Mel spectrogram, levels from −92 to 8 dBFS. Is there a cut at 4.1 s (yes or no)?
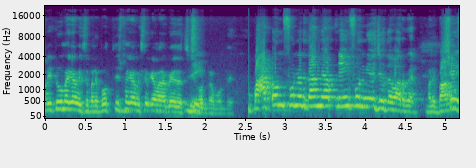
no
